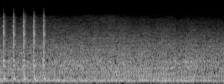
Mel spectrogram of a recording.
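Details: Nissan Navara with 6-speed manual, heard in the cabin: a quick run of about five sharp rattling clicks over a steady hum, then it settles. The source is unknown, possibly the fan, not confirmed. Intermittent rattle.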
